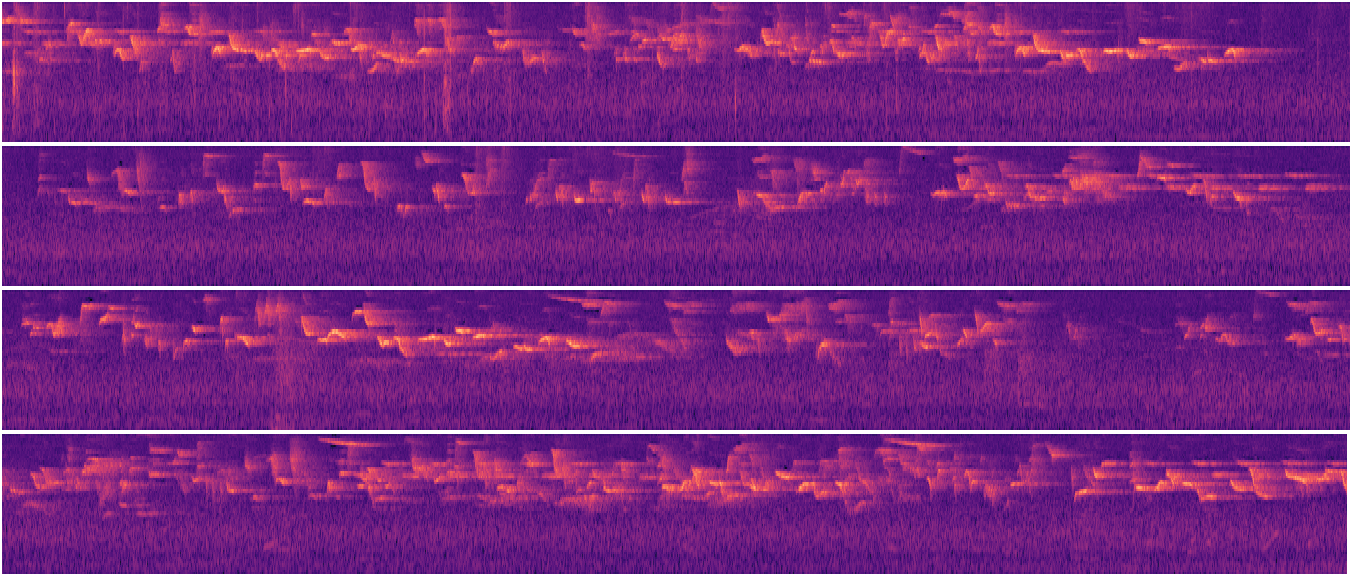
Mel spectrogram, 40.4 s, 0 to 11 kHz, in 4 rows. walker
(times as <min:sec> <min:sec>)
0:00.0 0:07.2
